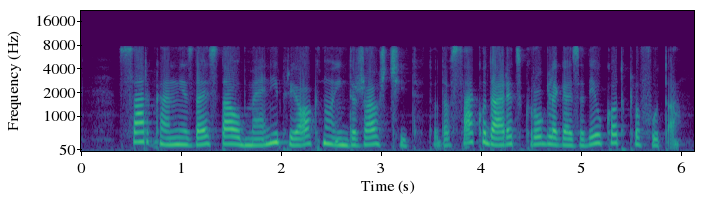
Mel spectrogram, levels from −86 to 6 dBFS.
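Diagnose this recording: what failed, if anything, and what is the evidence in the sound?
The codec stage is where it went wrong. The whole recording carries 4-bit ADPCM compression, and heavily. Each sample is coded as a coarse 4-bit step from a prediction, so there's a gritty hiss riding on every loud stretch of speech, rising and falling with the level, plus roughness on sharp onsets where the step size can't adapt quickly enough. Nothing sits above about 7.7 kHz, which fits a 64 kbps stream at a reduced sample rate, hence the dull top end.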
